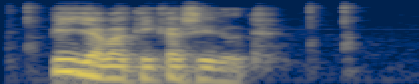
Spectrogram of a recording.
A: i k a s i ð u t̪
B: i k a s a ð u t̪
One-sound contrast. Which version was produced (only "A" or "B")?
A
